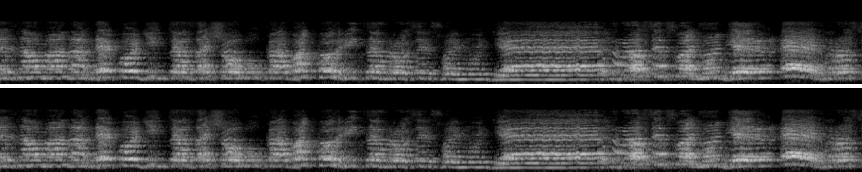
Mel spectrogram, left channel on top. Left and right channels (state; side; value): identical; both; correlation 1.00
